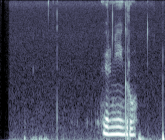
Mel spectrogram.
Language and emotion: Russian, neutral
